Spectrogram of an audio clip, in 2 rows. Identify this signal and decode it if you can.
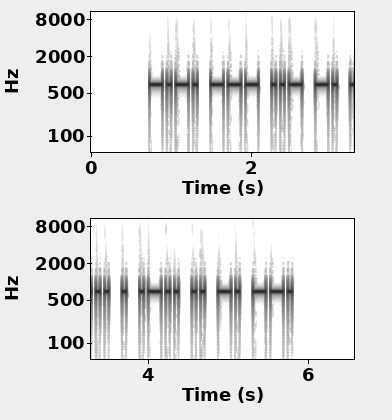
Morse code, heard as a keyed tone, about 22 wpm, 700 Hz. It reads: COUNSELING
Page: morse-code-ninja-practice-22wpm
